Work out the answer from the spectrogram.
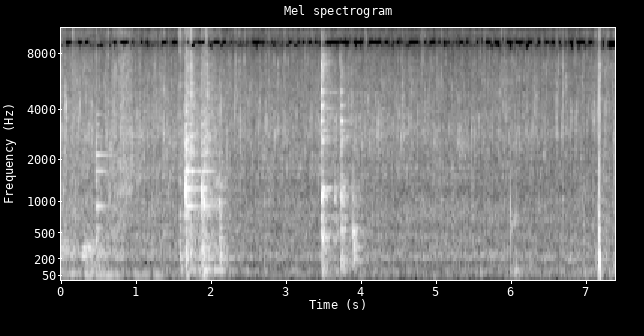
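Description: Chicken curry frying gently in an aluminium kadai over a gas flame, a steady low sizzle. Two short metallic clatters from the pan come about two and three and a half seconds in, and a single sharp click near the end.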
